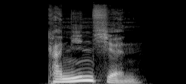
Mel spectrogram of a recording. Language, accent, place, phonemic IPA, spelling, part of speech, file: German, Germany, Berlin, /kaˈniːnçən/, Kaninchen, noun, De-Kaninchen.ogg
- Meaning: rabbit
